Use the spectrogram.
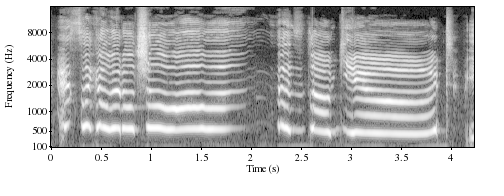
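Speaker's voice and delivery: high, tearful squeal, stretching the words out; gushing squeal. Real, not acted. Streamer squealing to chat over the baby dog, tearful and high. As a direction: melt over a tiny puppy.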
